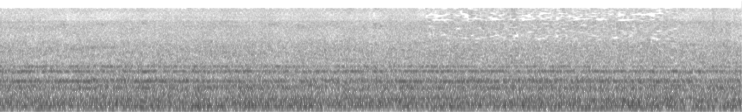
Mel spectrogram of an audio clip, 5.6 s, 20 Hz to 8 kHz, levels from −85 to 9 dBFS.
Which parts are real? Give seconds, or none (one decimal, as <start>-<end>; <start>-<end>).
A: 3.2-5.1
